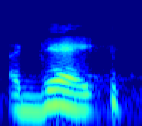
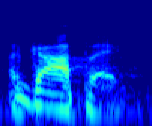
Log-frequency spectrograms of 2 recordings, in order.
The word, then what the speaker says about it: agape: I know that spelled that spells agape, but they pronounced it agape.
